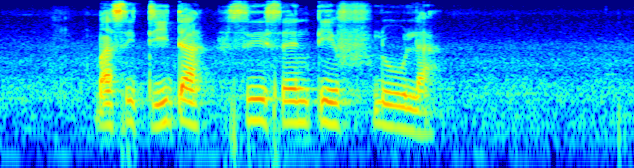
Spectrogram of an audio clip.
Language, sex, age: Swati, male, 19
